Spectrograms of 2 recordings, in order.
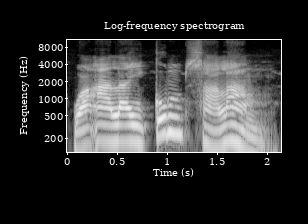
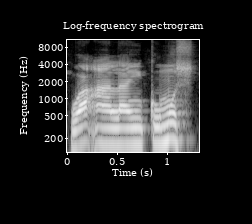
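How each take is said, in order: First: The m runs straight into the s sound. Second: The m is followed by a vowel before s. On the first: The speaker calls it wrong. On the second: The speaker calls it right. "mimnya hidup"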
